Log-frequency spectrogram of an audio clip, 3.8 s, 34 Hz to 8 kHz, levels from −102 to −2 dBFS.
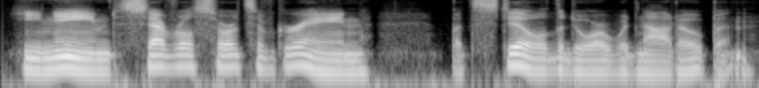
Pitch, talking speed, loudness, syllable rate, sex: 105 Hz, 205 wpm, -19 LUFS, 5.1 syllables/s, male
